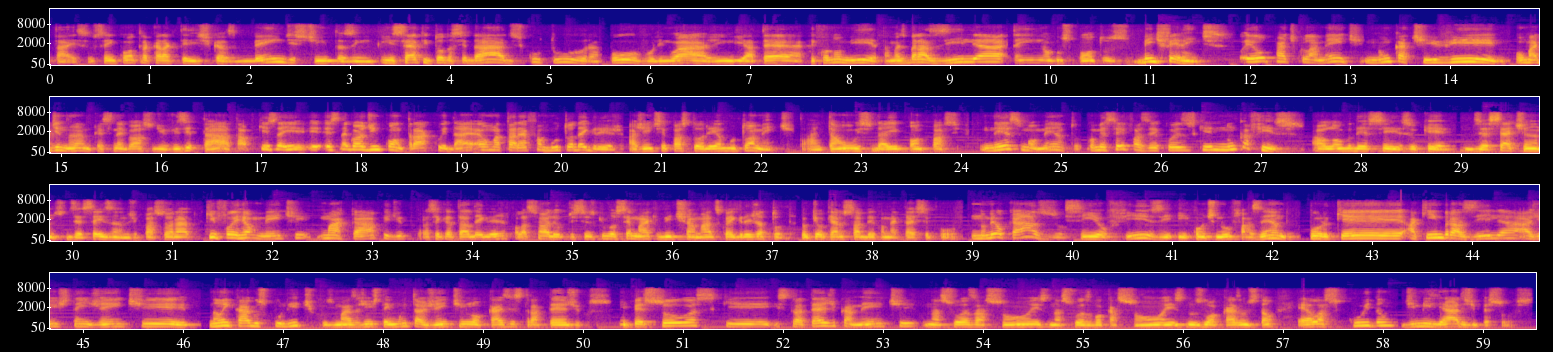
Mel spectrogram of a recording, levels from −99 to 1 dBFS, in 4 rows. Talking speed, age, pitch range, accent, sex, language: 165 wpm, 40-59, 125-185 Hz, Brazilian, male, Portuguese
